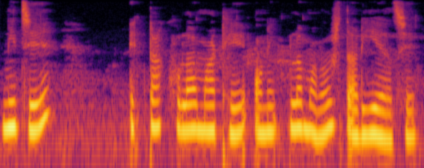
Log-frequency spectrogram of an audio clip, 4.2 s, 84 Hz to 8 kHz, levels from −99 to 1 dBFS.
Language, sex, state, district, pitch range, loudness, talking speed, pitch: Bengali, female, West Bengal, Alipurduar, 215-250 Hz, -15 LUFS, 115 wpm, 235 Hz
